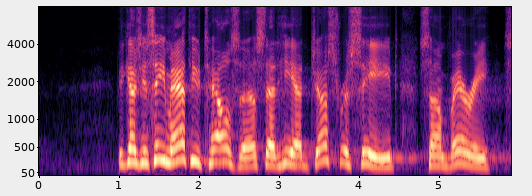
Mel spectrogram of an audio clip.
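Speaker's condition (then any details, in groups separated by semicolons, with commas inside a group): No condition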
